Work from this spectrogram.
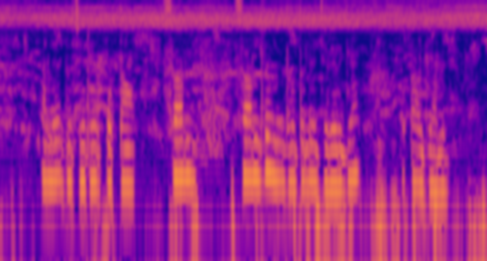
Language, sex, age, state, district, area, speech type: Santali, female, 18-30, Jharkhand, Seraikela Kharsawan, rural, spontaneous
